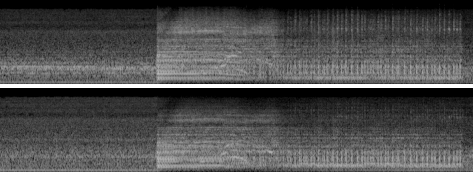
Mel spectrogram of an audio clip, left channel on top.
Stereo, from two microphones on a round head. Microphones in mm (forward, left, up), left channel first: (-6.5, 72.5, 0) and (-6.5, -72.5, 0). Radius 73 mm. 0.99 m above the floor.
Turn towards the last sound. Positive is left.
turn(degrees=80)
